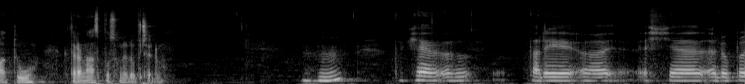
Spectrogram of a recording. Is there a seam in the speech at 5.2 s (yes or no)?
no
